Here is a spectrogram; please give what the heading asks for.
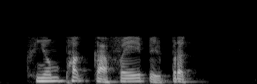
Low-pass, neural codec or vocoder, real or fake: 3.6 kHz; none; real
